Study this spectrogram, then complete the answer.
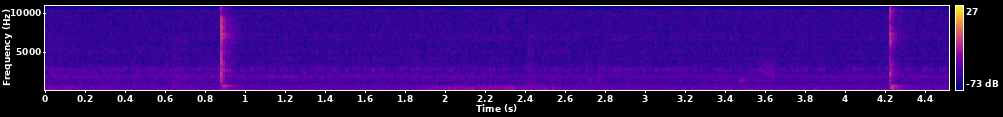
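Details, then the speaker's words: Protek 3003 30V 3A bench power supply, repaired for a cracked PCB and two bad 2N3055 transistors: two crisp clicks a few seconds apart over a faint hum as an internal relay switches in around 15 volts while the voltage is raised, normal. "if you listen to it right about 15 volts there's a relay that clicks on to do something"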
